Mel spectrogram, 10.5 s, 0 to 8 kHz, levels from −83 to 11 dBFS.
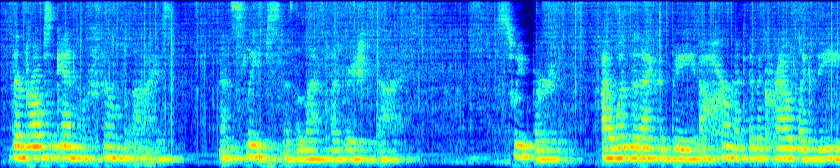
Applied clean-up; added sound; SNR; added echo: none; Tools; 19 dB; reverberation time 0.6 s.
